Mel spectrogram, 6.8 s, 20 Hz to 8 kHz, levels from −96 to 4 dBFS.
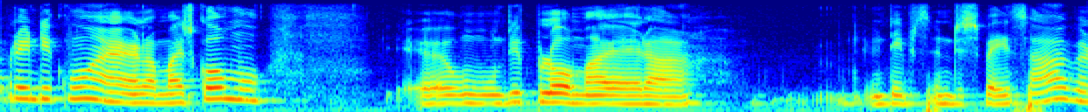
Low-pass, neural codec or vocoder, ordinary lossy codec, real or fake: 7.2 kHz; none; none; real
